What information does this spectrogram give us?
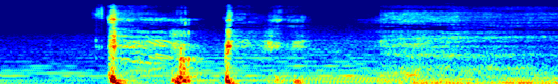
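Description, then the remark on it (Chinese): An old man's cough, heard from afar on a dark night: three harsh, raspy bursts in quick succession, followed by a softer fourth hack, then faint background hiss. No one speaks. “我还有些不信呢，但远远的，我便听见了一声苍老的咳嗽。”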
